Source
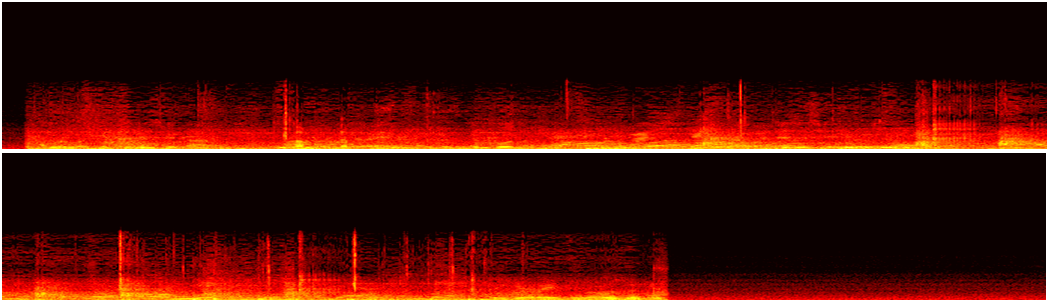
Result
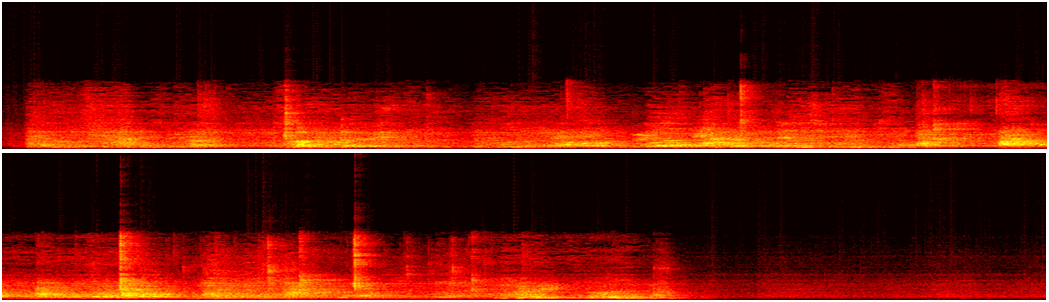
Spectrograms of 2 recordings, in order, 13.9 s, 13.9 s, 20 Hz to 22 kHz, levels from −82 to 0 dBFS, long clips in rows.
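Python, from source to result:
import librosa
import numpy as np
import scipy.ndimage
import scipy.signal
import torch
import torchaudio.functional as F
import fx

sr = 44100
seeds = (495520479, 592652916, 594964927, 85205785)

p1 = scipy.signal.sosfilt(scipy.signal.butter(4, 480.0, 'highpass', fs=sr, output='sos'), x)
p2 = fx.tilt_shelf(p1, sr, db=-4.5, hz=930.0)
p3 = fx.dmg_crackle(p2, sr, seeds[0], per_s=43.0, level_db=-40.0)
p4 = fx.tremolo_random(p3, sr, seeds[1], hz=3.5, depth_pct=55)
p5 = 10.0 ** (-19.5 / 20.0) * np.tanh(p4 / 10.0 ** (-19.5 / 20.0))
p6 = p4 + (p5 * 10.0 ** (-10.0 / 20.0))
p7 = fx.room_shoebox(p6, sr, seeds[2], volume_m3=110.0, walls='mixed', distance_m=1.2)
y = p7 * 10.0 ** (1.0 / 20.0)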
